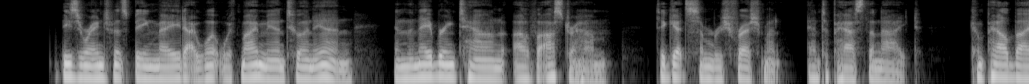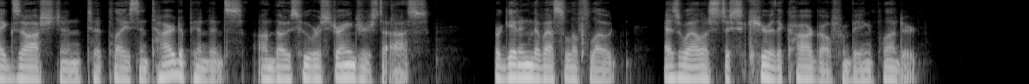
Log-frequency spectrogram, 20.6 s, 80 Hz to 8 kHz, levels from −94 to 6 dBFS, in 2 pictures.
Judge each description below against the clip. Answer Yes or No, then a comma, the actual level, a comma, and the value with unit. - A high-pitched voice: No, low, 105 Hz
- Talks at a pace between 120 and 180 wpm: Yes, average, 165 wpm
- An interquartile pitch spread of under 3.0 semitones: Yes, narrow, 2.6 semitones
